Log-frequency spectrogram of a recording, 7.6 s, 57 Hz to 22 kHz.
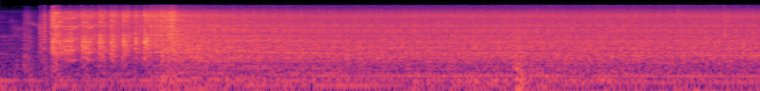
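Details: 2007 Honda Pilot, first generation, with lawnmower-like popping and a bank 1 sensor 1 O2 code, after fitting a used ignition coil: quick cranking, then it fires and settles to a steady, even idle with no popping.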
